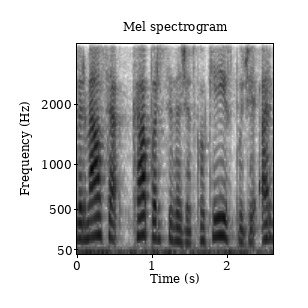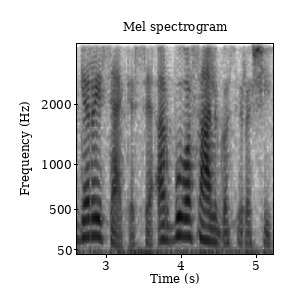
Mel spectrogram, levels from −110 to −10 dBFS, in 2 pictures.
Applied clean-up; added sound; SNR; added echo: none; none; none; none.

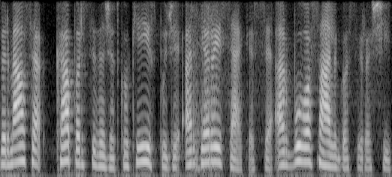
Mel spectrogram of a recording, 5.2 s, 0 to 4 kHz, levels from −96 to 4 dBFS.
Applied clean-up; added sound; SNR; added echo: neural mask model RNNoise.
